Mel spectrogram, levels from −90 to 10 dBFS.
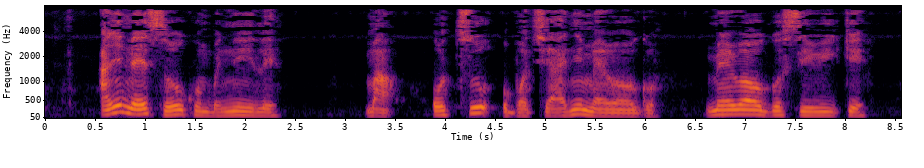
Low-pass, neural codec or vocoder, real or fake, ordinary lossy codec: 7.2 kHz; codec, 16 kHz, 16 kbps, FunCodec, trained on Chinese and English, 50 frames a second; fake; MP3, 32 kbps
